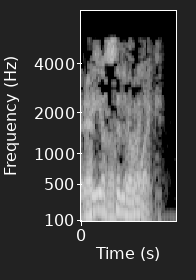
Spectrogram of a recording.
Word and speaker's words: Eosinophilic: Eosinophilic.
